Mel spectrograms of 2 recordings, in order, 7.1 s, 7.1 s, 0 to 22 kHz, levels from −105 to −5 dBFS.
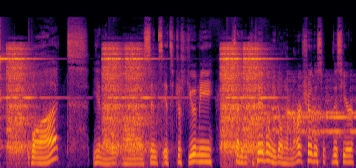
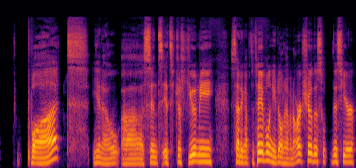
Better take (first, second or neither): second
